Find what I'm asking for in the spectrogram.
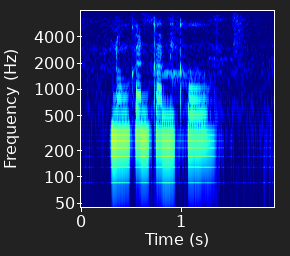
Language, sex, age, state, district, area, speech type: Santali, female, 18-30, West Bengal, Jhargram, rural, spontaneous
